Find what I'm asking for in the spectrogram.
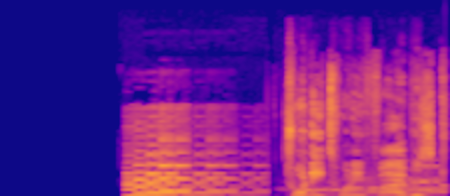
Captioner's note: logo beeping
